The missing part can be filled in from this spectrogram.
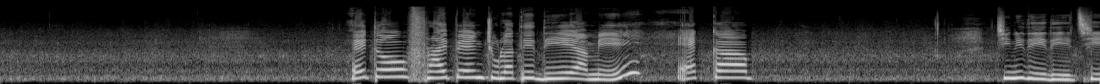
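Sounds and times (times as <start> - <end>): gas burner hissing: 0.0 - 11.0
person speaking: 3.5 - 7.6, 9.7 - 11.0.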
